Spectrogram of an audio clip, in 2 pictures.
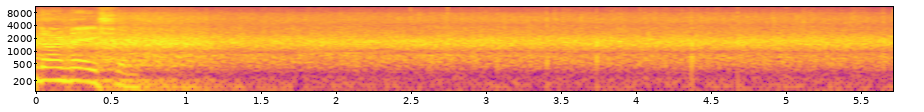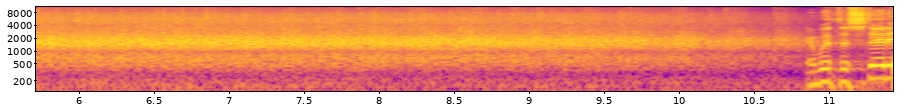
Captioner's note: applause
